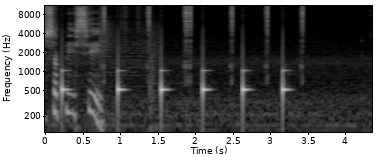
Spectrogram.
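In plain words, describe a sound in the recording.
Short electronic beeps sound as a menu is clicked through.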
